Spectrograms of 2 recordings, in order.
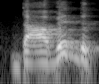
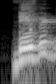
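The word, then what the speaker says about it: דָּוִד: है हिब्रू भाषा में, दाऊद को हिब्रू में दाविद कहा जाता है। हिब्रू के अंदर दाविद कहा जाता है। अगर इंग्लिश में हम उसकी स्पेलिंग लिखे तो दाविद की स्पेलिंग होती है DVD, डेविड नहीं लेकिन DVD, दाऊद की स्पेलिंग होती है।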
